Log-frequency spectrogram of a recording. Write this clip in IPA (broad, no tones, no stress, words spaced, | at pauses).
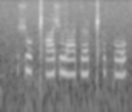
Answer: ʃo ǁʰɑʃoj ʕətœǁʰə ko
